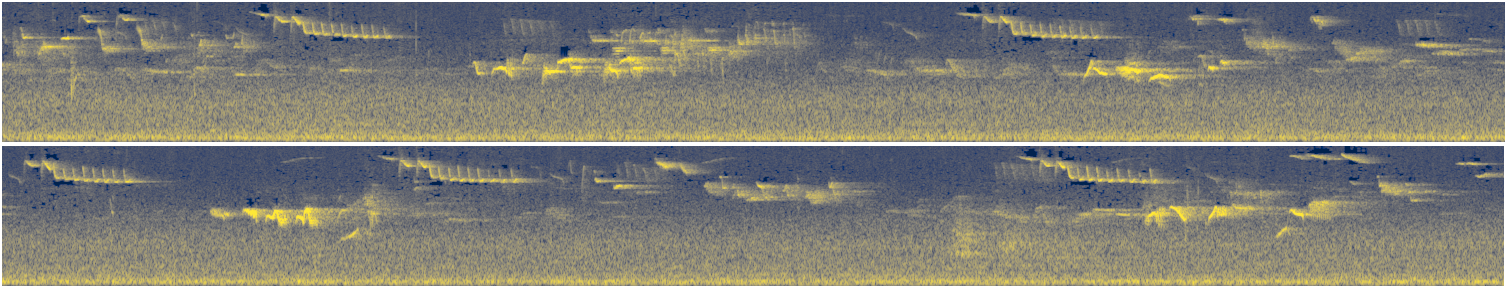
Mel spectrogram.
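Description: Several wild birds calling and singing. One repeats a high, quick phrase that falls in pitch every few seconds, among scattered shorter chirps, over a steady low background noise.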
